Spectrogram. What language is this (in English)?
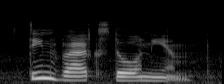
Afrikaans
